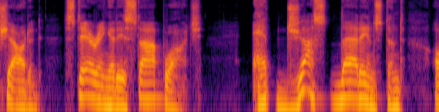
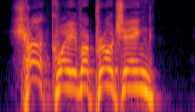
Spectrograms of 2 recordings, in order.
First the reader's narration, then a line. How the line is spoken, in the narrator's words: he shouted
